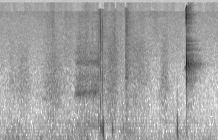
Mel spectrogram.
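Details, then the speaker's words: Minka Aire Concept II ceiling fan on a Fanimation FanSync remote, spinning down from low: a couple of sharp single clicks in a quiet room as the relay switches the motor into reverse. "Every time you hear that click, that's when you know the reverse is going."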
